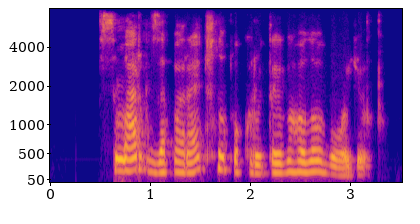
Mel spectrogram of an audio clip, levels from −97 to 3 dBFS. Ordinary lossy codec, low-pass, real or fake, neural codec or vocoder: Opus, 32 kbps; 7.2 kHz; fake; codec, 16 kHz, 16 kbps, FunCodec, trained on Chinese and English, 50 frames a second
